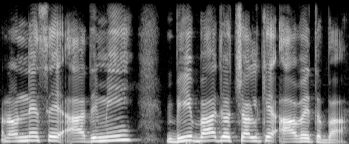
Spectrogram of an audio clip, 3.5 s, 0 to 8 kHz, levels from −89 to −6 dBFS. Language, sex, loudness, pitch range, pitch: Bhojpuri, male, -13 LUFS, 175-215 Hz, 205 Hz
